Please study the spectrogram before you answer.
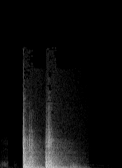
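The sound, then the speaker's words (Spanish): A door being closed produces two solid, fairly loud thuds in quick succession, about a quarter second apart, with a short fading tail after the second and nothing else around them. “¿Cierra Pedro la puerta? ¿Sí? Sí, Pedro cierra la puerta.”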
